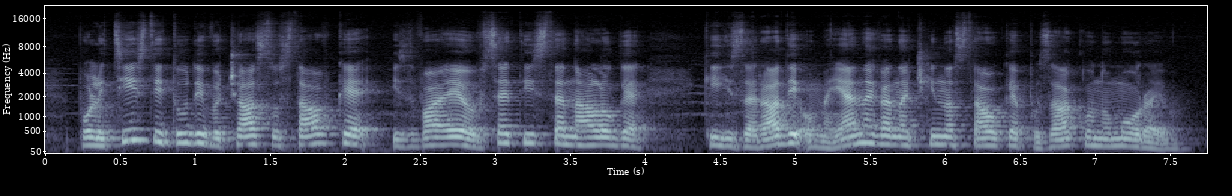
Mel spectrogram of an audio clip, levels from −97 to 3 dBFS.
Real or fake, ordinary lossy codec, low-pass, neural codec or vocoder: real; none; 19.8 kHz; none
